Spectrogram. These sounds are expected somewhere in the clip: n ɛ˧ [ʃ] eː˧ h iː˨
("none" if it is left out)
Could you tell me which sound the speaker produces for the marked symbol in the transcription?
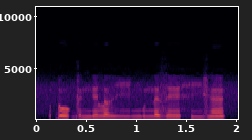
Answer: z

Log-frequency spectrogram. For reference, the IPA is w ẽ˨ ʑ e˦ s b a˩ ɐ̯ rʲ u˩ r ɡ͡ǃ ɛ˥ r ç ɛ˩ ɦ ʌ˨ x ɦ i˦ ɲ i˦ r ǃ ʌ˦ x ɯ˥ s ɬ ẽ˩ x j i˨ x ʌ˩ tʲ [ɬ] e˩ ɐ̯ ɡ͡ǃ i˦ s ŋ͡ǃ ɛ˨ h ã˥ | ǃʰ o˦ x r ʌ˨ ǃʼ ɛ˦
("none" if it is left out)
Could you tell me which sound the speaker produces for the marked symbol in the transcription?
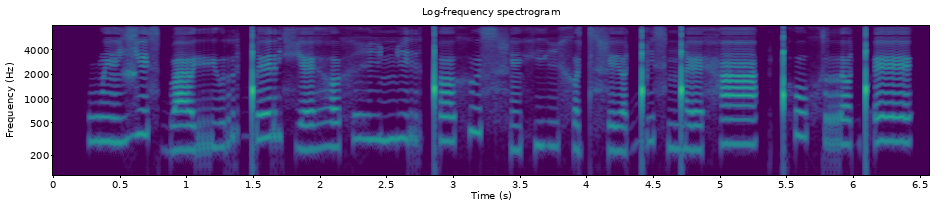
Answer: ɬ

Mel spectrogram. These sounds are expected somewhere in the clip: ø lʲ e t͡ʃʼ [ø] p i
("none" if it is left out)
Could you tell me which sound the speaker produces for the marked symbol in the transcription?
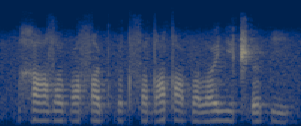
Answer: ɵ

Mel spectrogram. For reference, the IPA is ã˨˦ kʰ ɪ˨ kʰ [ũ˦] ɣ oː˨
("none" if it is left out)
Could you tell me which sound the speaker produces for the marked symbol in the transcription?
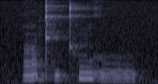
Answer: ũ˦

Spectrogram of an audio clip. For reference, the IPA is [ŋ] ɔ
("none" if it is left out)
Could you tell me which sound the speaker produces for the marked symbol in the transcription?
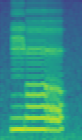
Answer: ŋ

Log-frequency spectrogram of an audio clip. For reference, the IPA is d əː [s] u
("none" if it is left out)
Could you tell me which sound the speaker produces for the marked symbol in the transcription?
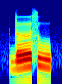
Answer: s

